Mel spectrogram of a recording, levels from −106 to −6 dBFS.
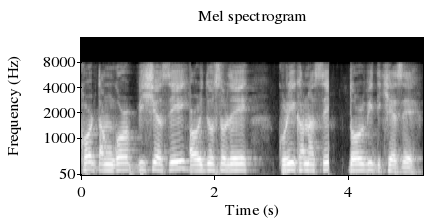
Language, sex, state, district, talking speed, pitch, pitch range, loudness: Nagamese, male, Nagaland, Dimapur, 165 wpm, 160 Hz, 150-170 Hz, -13 LUFS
